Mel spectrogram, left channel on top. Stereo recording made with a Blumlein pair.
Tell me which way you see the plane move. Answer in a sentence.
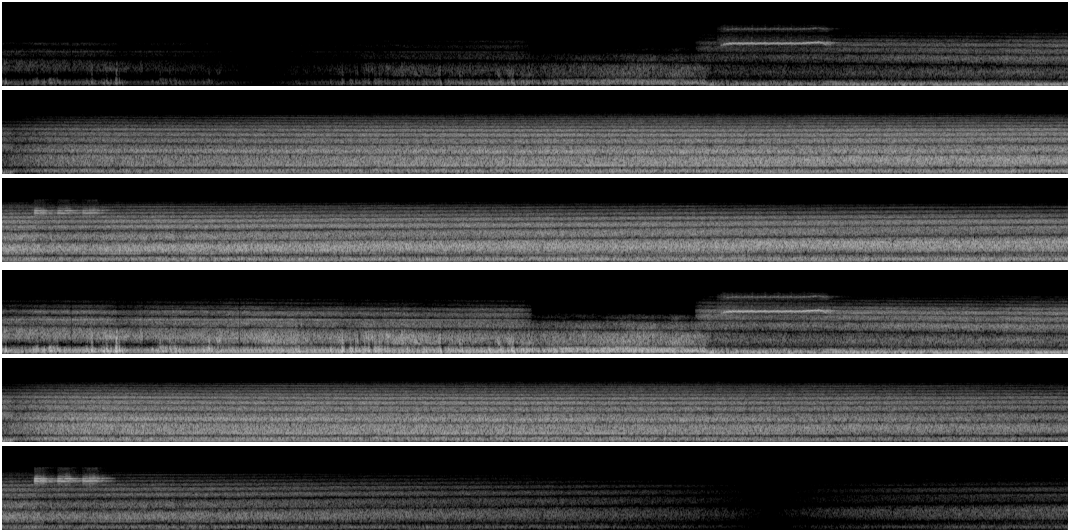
In this clip you hear the plane go from the right side to the left.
